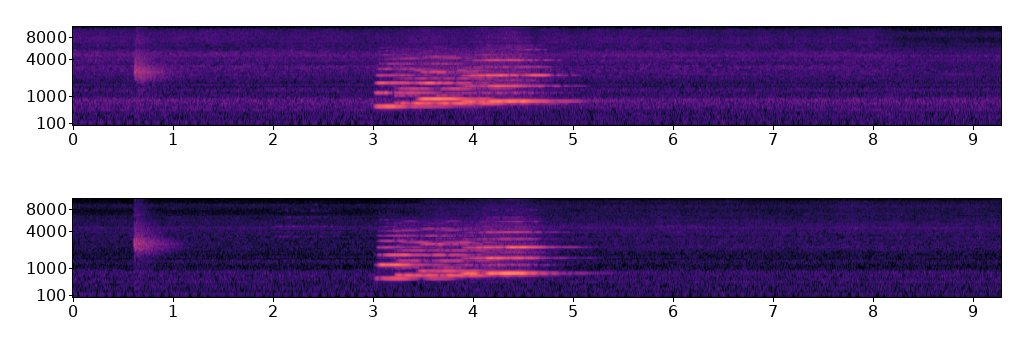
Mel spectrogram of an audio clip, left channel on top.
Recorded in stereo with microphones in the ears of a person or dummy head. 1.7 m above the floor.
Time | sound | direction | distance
0.6 | a finger snap | 40° right (ahead or behind) | 2.0 m
3.0 | a flute | 55° left (ahead or behind) | 1.6 m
